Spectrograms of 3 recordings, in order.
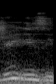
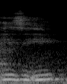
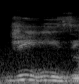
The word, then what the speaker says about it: G-Eazy: saying that name wrong is G-Eazy Not Easy E or whatever I said anyway easy player my bad G-Eazy my bad couldn't have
